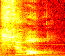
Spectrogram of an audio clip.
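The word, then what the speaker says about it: Søborg: meet another Danish Karen, it will be something like Subo. So where did all the letters go? I have no clue, but that's how you say it.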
